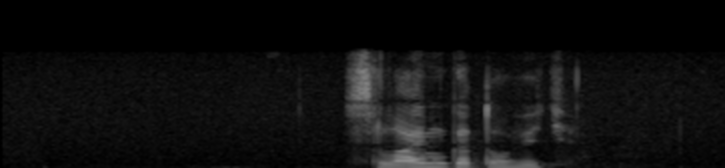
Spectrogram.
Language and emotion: Russian, neutral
